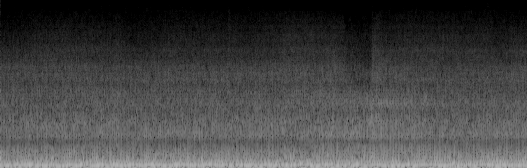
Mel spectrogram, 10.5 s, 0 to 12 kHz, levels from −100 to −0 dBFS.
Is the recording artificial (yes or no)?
yes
